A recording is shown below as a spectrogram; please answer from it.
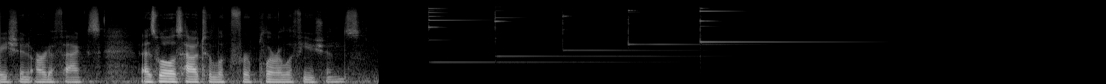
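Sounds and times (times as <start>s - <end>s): bright chime ringing: 4.3s - 9.2s.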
